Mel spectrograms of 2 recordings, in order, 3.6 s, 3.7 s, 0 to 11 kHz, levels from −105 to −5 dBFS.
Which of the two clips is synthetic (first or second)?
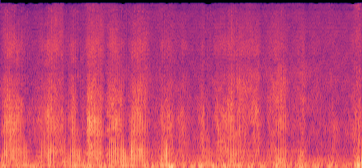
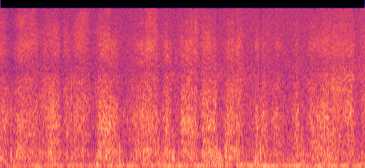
first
